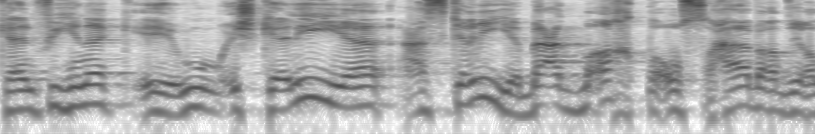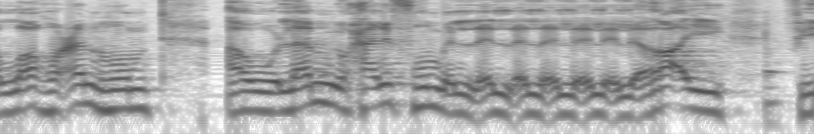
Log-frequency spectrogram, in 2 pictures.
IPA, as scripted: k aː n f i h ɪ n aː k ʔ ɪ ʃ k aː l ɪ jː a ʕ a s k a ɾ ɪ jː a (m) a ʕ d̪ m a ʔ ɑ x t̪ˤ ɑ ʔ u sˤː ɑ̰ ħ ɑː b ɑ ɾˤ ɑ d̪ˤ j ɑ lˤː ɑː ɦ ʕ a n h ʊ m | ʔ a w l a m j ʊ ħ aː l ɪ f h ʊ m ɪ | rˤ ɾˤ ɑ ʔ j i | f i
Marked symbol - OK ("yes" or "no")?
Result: no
